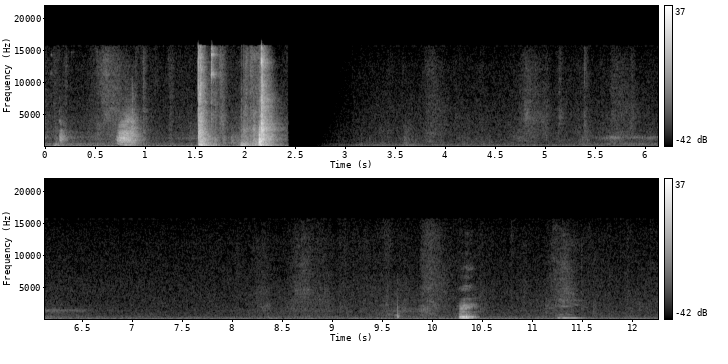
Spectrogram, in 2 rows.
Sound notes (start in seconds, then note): 1.5 door closes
